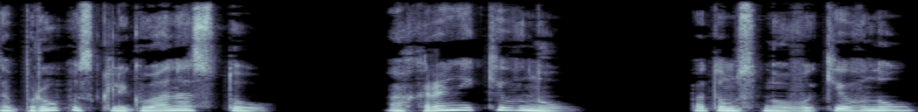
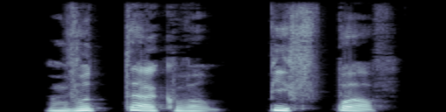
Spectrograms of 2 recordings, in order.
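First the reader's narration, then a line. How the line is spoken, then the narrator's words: Open loud laughter. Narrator (Russian): захохотал, уже не таясь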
